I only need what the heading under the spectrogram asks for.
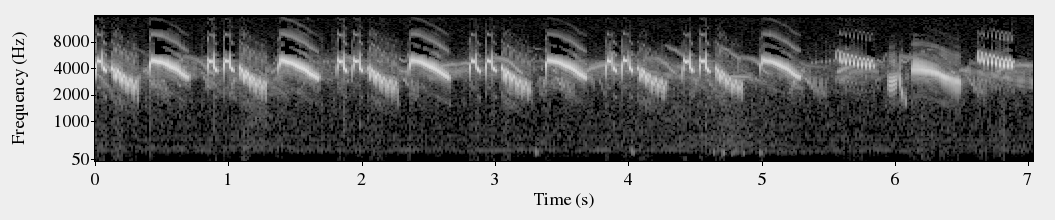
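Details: Skylark in spring song flight, the male rising high above fields. A rapid flow of downslurred high whistles and clipped trills repeats about once a second, bright and continuous.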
